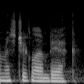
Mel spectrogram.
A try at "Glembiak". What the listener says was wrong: Oh, and the U is silent, and it's Glembick.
